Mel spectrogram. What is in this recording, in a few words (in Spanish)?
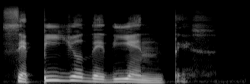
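"CEPILLO DE DIENTES", Spanish, male; AppLenguaje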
